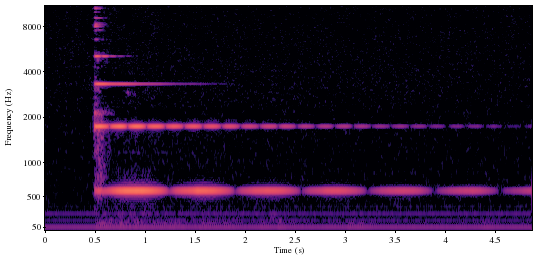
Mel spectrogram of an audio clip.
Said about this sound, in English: Now we are coming to the end of the meditation session. I will ring the gong 3 times. Then you can come out of the meditation.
